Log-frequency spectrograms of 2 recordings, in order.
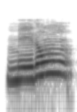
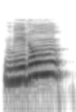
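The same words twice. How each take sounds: First: Melon said with L for the Japanese R; the R sounded as a light L in melon. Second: Melon, light L-like R; Japanese melon. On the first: Teacher showing the easy R for beginners. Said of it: "comme si c'était un L". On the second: Teacher repeating for learners. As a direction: model melon for copying. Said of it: "répète après moi". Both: Shown as a demonstration.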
